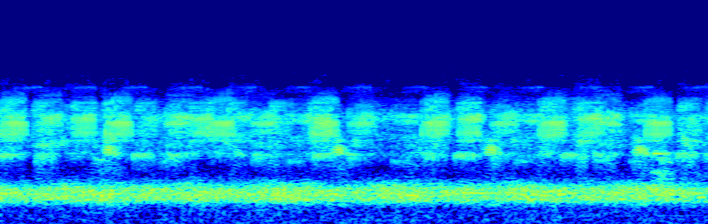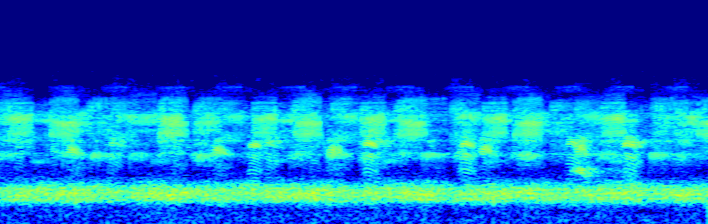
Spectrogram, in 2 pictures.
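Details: A frog chorus after rain: numerous frogs croak at once over a continuous buzzing drone, with short rasping notes tumbling over each other at irregular intervals the whole time.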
